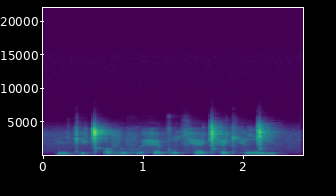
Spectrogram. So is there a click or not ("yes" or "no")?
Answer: yes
